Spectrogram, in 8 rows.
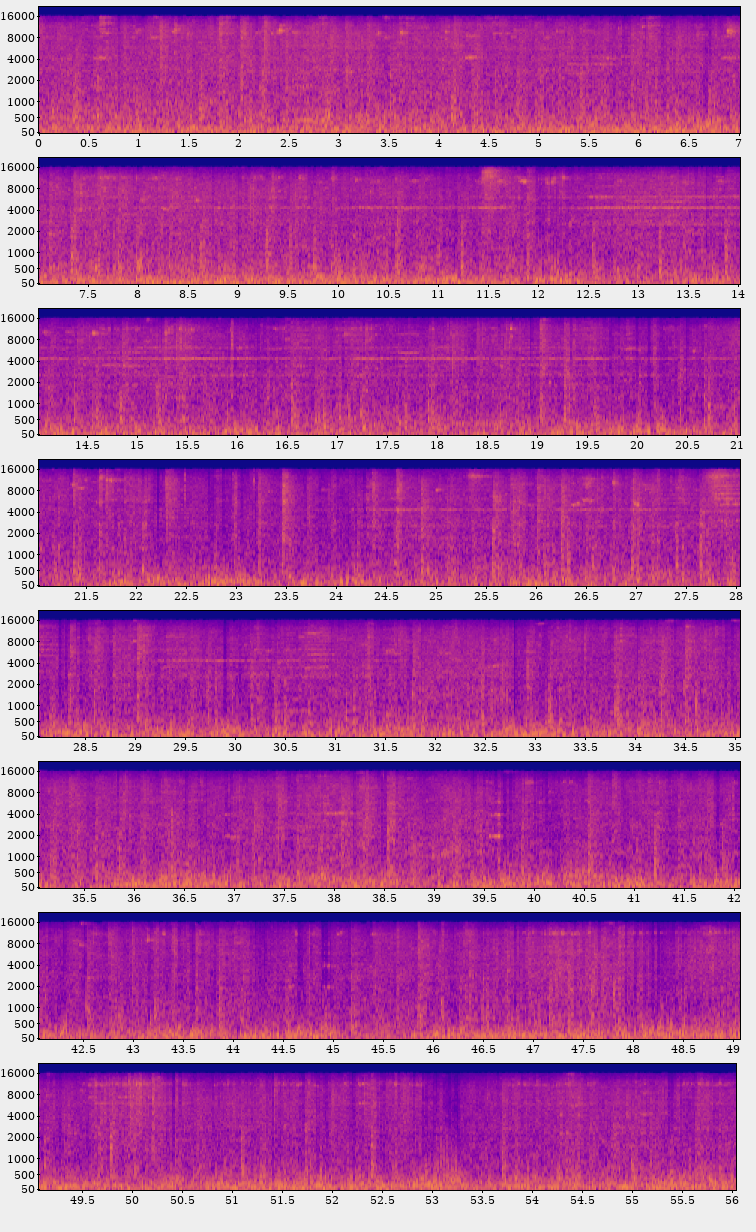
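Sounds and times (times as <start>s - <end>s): train wheels rumbling on rails: 0.0s - 56.0s
high wheel squeal: 4.2s - 5.9s, 8.2s - 20.7s, 29.0s - 32.8s, 37.7s - 40.2s.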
